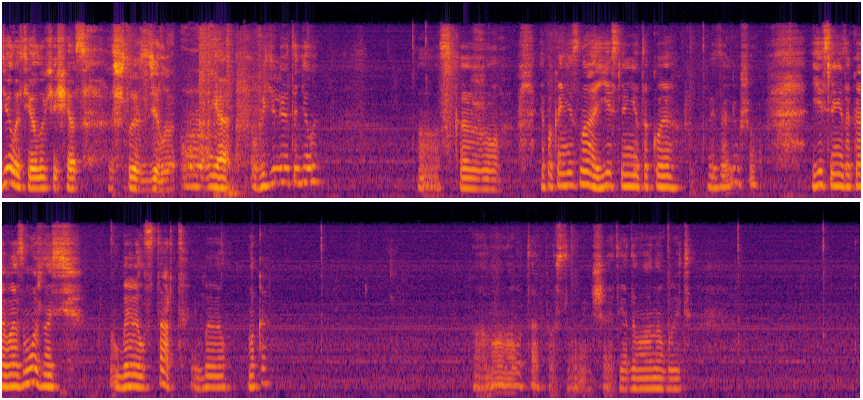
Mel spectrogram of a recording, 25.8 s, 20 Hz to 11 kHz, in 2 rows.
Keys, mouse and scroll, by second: 0.2-1.1 scroll up 2, 6.2 click, 9.6 scroll down 1, 10.5-13.6 drag, 17.7-20.7 drag, 24.0-25.7 drag.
